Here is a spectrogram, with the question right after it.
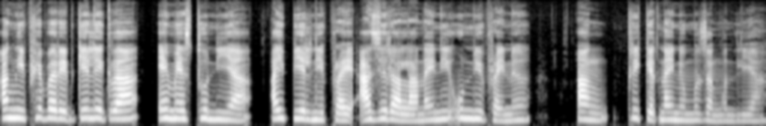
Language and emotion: Bodo, sad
